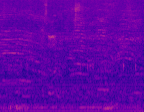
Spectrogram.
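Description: Faint voices in a rehearsal hall, with faint music underneath.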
